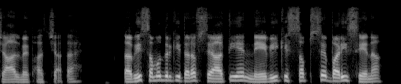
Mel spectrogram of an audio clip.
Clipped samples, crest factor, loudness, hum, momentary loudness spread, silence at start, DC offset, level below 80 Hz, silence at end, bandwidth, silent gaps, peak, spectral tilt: under 0.1%; 18 dB; -23 LUFS; none; 12 LU; 0 s; under 0.1%; -64 dBFS; 0.2 s; 15.5 kHz; none; -6 dBFS; -4.5 dB/octave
